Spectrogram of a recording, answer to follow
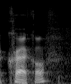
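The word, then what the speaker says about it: Kraków: And he was a seminarian for Krakow.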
